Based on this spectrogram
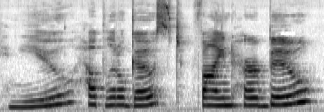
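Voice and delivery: ordinary delivery, nothing marked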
